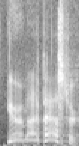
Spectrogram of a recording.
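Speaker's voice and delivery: high, small objecting voice; mock church member. Church member protesting to the pastor, high mock voice.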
